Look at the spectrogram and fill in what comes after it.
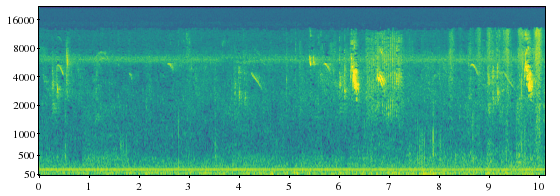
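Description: Birds chirping faintly in short, high, falling notes, with a few louder calls in the second half, over a steady low hum.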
